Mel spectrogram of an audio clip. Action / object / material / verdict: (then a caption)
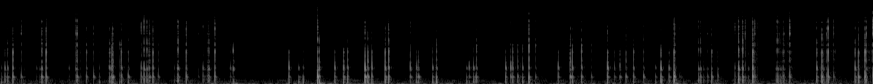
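tap / plastic phone case with liquid glitter inside / plastic / none. Long black pointed nails tap quickly on the edges and face of a small, thin, rigid, hollow-bodied clear plastic phone case, with liquid glitter inside and a grip on the back, held in both hands. The result is a rapid, irregular string of sharp, dry clicks that die away almost instantly, centered around 363 Hz with bright tops. A faint low hum sits underneath.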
